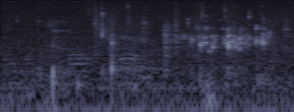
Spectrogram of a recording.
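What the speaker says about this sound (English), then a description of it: "So clean your brush off of all that magenta that you had on it." A watercolour paintbrush swished and tapped in a water pot to rinse off magenta paint, faint close drips and soft splashy sloshing building toward the end.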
